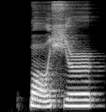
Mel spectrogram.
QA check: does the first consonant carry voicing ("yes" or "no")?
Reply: no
